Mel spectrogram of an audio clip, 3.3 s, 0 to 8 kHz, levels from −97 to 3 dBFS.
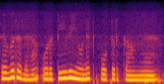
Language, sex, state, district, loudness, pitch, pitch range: Tamil, female, Tamil Nadu, Nilgiris, -13 LUFS, 180 Hz, 165-210 Hz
